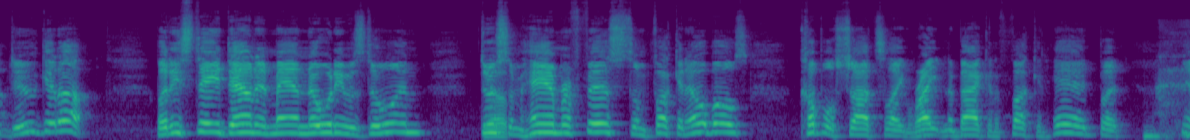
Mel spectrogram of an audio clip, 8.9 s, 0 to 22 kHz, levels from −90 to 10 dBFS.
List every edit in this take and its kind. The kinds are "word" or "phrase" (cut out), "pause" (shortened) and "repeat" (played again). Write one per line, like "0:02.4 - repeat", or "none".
none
